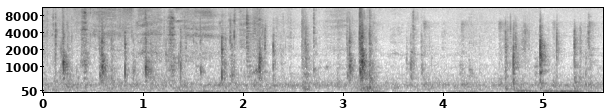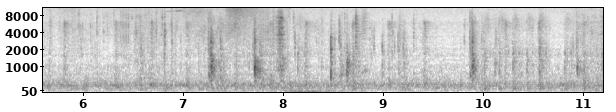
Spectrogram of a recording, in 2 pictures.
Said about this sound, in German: Moment mal! Hört ihr das? So ein Klopfen? So ein Klopfen? Ja, das kommt aus dem Speisewagen. Ja, das kommt von der Klotür hier. Wer ist da drauf? Er scheint ziemlich dringend wieder raus zu wollen.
